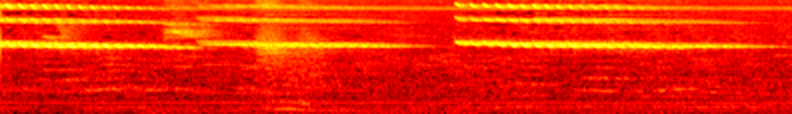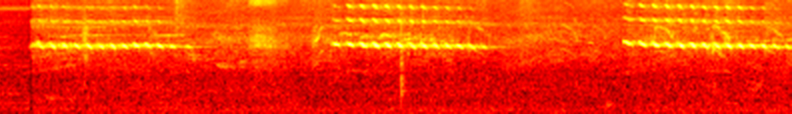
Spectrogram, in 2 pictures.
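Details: Shrill, high-pitched kingfisher calls from India: quick trains of pulsed whistled notes, about a second long, coming in irregular bursts over steady background hiss, with a faint low hum early on.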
